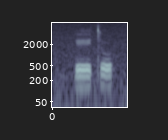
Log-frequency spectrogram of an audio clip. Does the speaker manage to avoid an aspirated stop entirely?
yes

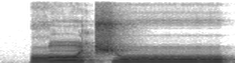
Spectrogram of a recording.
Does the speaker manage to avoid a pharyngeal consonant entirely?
yes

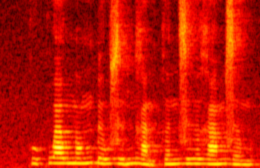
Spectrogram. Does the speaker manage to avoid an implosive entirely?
no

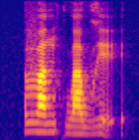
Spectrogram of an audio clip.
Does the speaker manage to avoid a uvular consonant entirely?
yes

